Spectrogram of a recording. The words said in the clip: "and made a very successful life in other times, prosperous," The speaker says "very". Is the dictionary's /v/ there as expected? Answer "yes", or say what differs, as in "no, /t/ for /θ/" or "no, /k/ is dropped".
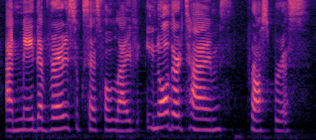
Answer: yes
